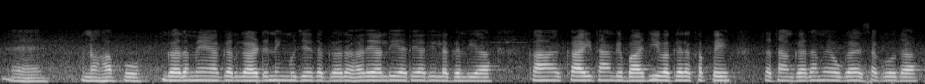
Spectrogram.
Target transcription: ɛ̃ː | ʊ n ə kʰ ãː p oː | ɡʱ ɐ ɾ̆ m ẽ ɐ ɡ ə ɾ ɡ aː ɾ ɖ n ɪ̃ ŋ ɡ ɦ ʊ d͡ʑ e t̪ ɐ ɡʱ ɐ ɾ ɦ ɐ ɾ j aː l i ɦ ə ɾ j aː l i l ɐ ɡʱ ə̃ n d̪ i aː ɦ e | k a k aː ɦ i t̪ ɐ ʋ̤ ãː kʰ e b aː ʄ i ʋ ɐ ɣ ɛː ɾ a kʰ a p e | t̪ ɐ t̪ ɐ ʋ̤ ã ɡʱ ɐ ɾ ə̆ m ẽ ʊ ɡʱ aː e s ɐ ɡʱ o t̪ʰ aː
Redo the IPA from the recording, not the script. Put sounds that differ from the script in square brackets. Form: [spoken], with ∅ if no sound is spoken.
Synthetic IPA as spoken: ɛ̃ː | ʊ n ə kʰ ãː p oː | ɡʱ ɐ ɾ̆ m ẽ ɐ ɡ ə ɾ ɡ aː ɾ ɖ n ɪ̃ ŋ ɡ ɦ ʊ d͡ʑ e t̪ ɐ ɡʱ ɐ ɾ ɦ ɐ ɾ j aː l i ɦ [ɐ] ɾ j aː l i l ɐ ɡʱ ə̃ n d̪ i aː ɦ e | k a k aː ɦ i t̪ ɐ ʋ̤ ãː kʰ e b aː ʄ i ʋ ɐ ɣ ɛː ɾ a kʰ [ɐ] p e | t̪ ɐ t̪ ɐ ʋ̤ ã ɡʱ ɐ ɾ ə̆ m ẽ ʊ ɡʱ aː e s ɐ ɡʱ o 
